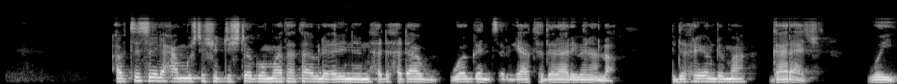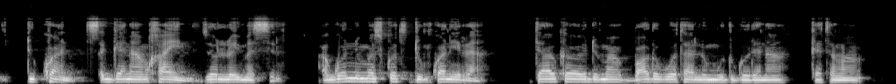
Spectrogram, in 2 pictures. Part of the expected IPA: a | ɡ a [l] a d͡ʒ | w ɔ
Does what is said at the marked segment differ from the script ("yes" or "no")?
yes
